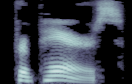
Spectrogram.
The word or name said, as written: prepares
